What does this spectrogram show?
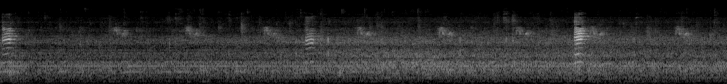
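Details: Pet zebra finch calling while watching a video on a phone: short, high, nasal calls about every half second, with a few sharper chirps.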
